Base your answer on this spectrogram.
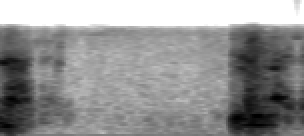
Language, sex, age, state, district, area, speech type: Tamil, male, 18-30, Tamil Nadu, Kallakurichi, urban, conversation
